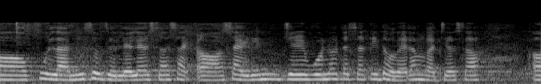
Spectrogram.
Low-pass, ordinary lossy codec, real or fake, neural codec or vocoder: 7.2 kHz; Opus, 64 kbps; fake; codec, 44.1 kHz, 7.8 kbps, Pupu-Codec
